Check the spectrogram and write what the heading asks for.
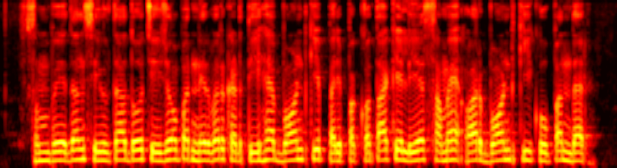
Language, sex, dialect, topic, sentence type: Hindi, male, Garhwali, banking, statement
